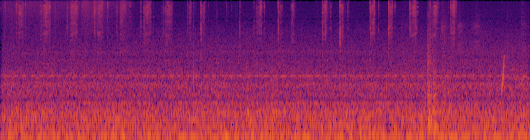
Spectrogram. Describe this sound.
taking-off-potatoskin
taking off a potato skin.
peeling, vegetables, potato, kitchen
